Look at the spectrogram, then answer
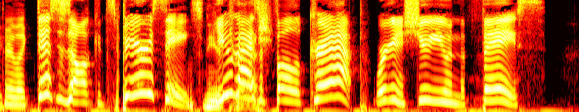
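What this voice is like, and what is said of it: Mock voice of hostile guards. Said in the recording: “That's actually a good impression.”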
